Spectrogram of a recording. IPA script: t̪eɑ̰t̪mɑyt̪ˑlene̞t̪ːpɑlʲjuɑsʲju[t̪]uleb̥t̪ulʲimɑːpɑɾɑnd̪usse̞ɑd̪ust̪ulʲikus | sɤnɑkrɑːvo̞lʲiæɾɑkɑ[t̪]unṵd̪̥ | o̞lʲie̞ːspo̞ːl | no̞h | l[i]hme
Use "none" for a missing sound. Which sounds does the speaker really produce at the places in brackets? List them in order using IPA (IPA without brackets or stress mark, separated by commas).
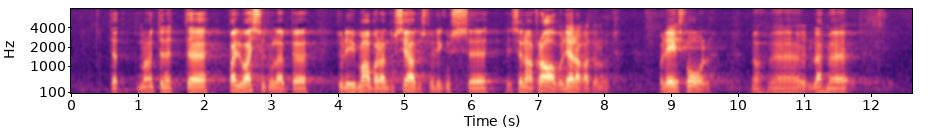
t̪, d̪, æ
